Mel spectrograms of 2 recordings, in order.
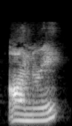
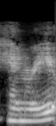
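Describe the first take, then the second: First: The name has a French pronunciation. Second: The name has an American English pronunciation.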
